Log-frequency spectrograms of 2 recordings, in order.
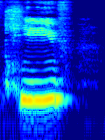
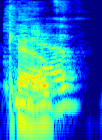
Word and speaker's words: Kyiv: I hear it pronounced Kyiv, but I've also heard Kiev.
